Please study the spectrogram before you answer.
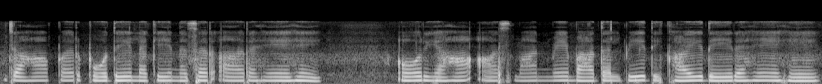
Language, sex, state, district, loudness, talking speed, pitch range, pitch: Hindi, male, Rajasthan, Jaipur, -13 LUFS, 130 wpm, 175-180 Hz, 180 Hz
